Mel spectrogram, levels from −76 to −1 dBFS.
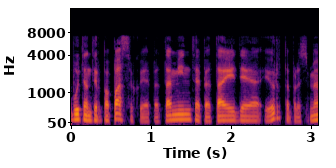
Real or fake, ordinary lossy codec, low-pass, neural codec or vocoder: real; AAC, 48 kbps; 7.2 kHz; none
